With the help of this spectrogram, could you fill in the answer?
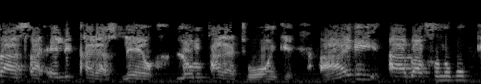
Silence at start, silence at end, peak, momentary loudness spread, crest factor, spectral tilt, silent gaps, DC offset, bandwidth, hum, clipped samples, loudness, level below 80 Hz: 0 s; 0 s; -10 dBFS; 7 LU; 18 dB; 2 dB/octave; none; under 0.1%; 8.2 kHz; none; under 0.1%; -26 LUFS; -82 dBFS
